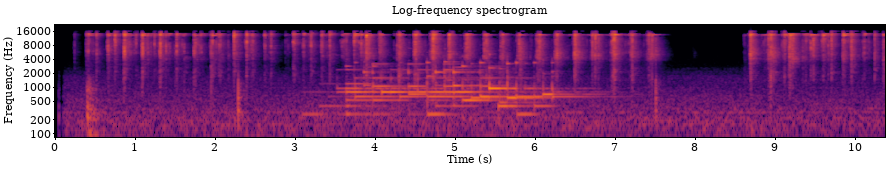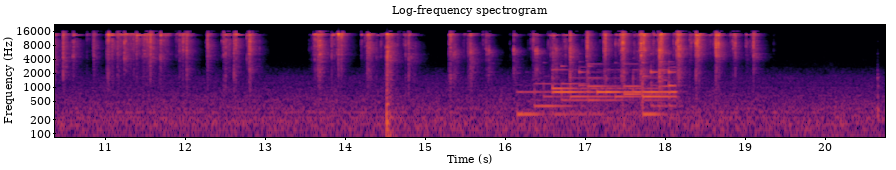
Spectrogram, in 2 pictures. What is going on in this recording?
I played around with my KeyChain, after a bit my phone rang, sounds were overlapping, phone stopped ringing, continued to play with the keychain and phone rang again, but with a different volume.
